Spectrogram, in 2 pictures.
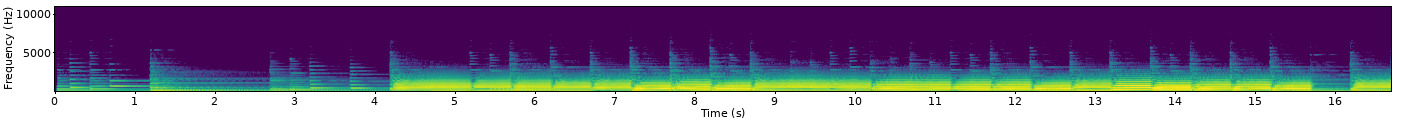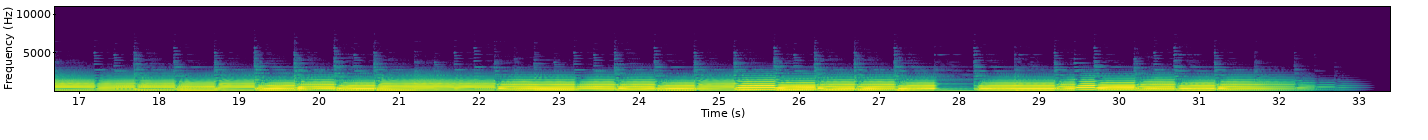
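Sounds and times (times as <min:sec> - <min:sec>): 
bass: 0:00.0 - 0:33.1.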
